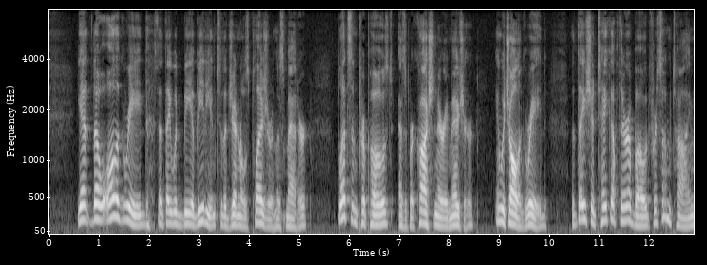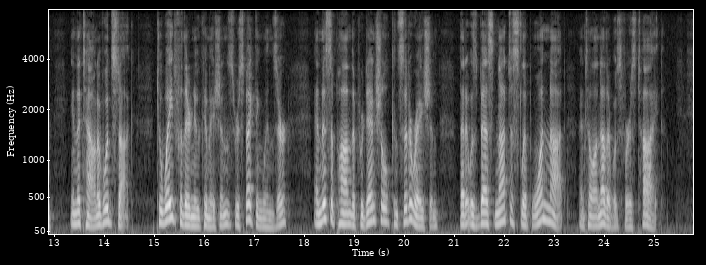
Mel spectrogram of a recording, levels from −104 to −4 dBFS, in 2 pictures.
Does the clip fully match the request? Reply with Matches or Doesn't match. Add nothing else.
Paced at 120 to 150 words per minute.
Doesn't match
